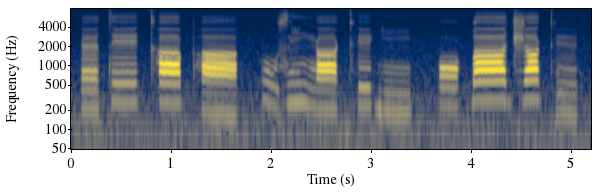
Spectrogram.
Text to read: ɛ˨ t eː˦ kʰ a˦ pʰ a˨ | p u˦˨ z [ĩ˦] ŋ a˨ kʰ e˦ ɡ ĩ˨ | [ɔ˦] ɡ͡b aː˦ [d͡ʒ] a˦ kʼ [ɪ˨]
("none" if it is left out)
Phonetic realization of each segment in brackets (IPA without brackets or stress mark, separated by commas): ĩ˦, ɔ˨, d͡ʒ, ɪ˨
